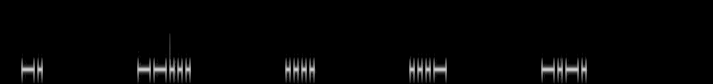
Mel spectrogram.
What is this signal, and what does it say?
Morse code, heard as a keyed tone, about 30 wpm, spaced as for 8 wpm, 700 Hz. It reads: N7HVC
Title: USA Call Signs - 5 Characters - 8x Character Spacing - 30wpm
